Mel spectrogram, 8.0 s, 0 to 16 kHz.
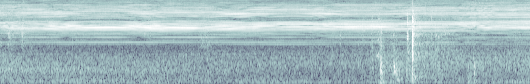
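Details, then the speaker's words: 1987 Chevrolet Silverado R-10 squarebody pickup, 5.7 350 TBI, 700R4 overdrive, door open inside the cab: thin, steady high-pitched buzz from the original door buzzer, still working normally. "Can you hear the buzz? Okay. Yep. It's got the original buzzer."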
